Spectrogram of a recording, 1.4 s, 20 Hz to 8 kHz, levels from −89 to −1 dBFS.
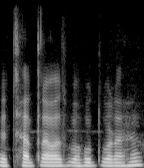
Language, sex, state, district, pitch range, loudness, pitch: Hindi, male, Bihar, Saran, 150-155 Hz, -20 LUFS, 155 Hz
